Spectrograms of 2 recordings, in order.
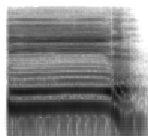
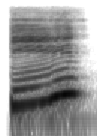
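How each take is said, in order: First: Whole word, level then falling at the end; syllables blended. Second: First syllable lifting, pause, second falling. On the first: Teacher showing beginners the joined word, syllables blended. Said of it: "इनको आपस में लाके पढ़ना है". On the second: Teacher breaking a word down for beginning readers, syllable by syllable. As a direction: sound out each syllable alone, long and separated. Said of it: "एक अक्षर का उच्चारण करके". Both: Shown as a demonstration.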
